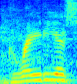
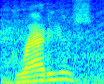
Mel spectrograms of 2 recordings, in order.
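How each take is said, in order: First: The first syllable sounds like 'grade'. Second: The first syllable sounds like 'grad'. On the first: The speaker calls it right. "I think it's pronounced Gradius" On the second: The speaker calls it wrong. "not Gradius"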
